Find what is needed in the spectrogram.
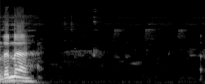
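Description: A short spoken phrase in Bengali that ends about half a second in, followed by near silence.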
